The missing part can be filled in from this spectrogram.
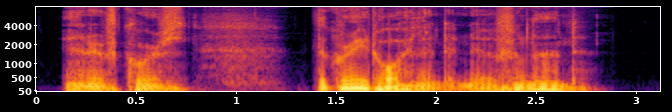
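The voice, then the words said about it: Put-on Irish-like Newfoundland accent. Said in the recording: “I did say that with a bit of an Irish accent ... do a Newfoundland accent”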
